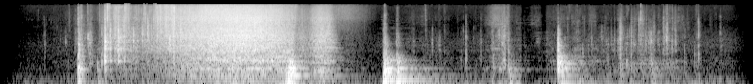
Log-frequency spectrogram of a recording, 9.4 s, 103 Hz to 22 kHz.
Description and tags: Wheelbarrow Tipped
A stereo field-recording of a partially filled wheelbarrow being tipped. Rode NT4 > FEL battery pre amp > Zoom H2 line in.
wheelbarrow, stereo, xy, field-recording, wheel-barrow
